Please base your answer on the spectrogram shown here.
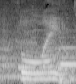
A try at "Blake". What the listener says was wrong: You don't pronounce the E at the end.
